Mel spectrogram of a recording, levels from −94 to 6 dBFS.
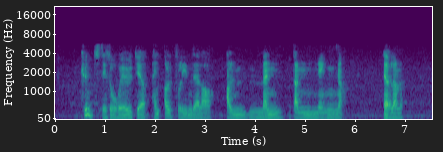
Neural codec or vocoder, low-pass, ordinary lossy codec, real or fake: none; 5.4 kHz; AAC, 32 kbps; real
